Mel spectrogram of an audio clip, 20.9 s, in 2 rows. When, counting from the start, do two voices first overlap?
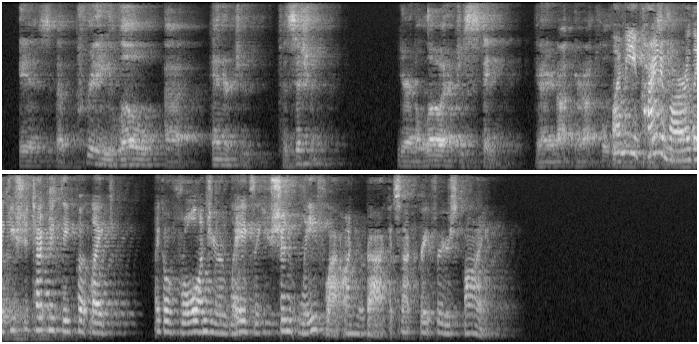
9.2 s

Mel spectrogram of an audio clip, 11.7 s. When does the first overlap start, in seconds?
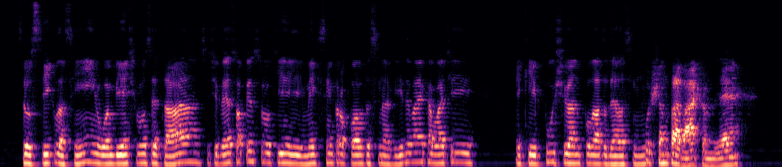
none

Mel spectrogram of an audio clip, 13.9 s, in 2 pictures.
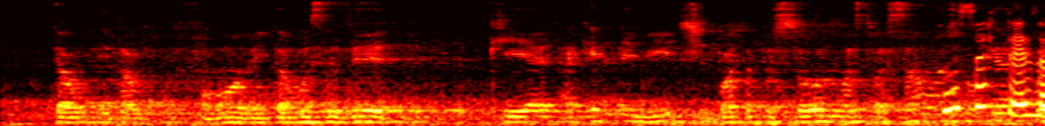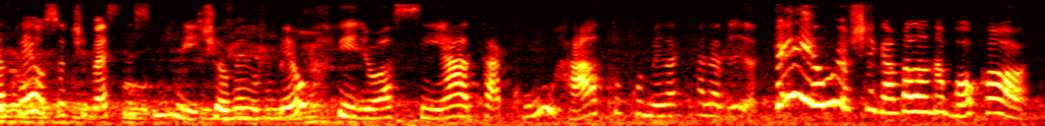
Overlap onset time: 6.3 s

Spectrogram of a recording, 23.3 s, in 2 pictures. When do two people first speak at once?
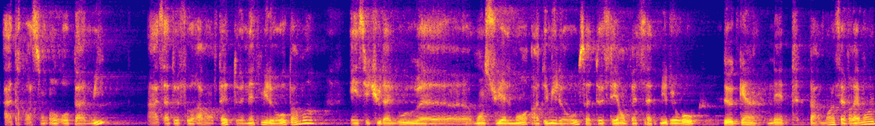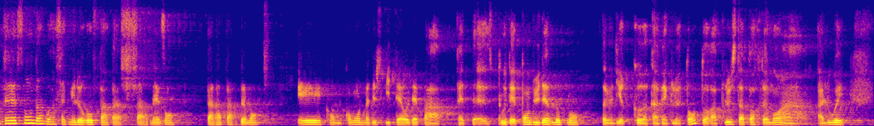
none

